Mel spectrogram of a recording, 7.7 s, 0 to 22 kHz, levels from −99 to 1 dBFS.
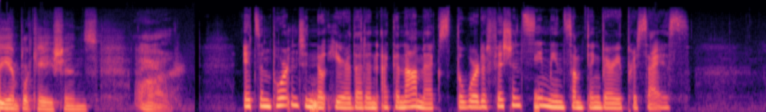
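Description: Bluetooth LE Audio frames were dropped twice, at 3.10 to 3.19 s (60 ms lost across 75 ms) and at 5.27 to 5.40 s (97.5 ms across 120 ms), with the longest run around 50 ms. The LC3 decoder patched them with the last spectrum and scrambled signs, smearing the speech into noise that fades.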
